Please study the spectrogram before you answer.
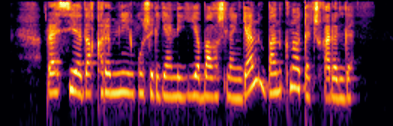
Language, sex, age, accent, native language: Uzbek, female, 12-17, Toshkent shahri, Uzbek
